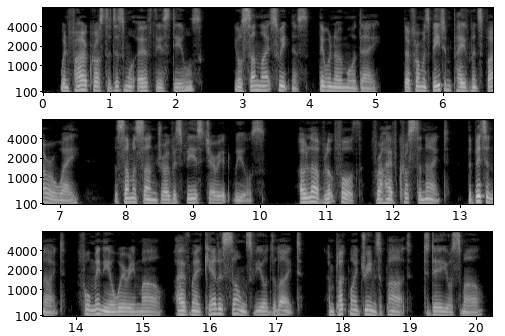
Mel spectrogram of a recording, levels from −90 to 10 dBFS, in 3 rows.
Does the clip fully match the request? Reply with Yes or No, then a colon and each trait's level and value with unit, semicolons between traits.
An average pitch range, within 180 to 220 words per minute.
Yes: average, 3.4 semitones; average, 200 wpm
